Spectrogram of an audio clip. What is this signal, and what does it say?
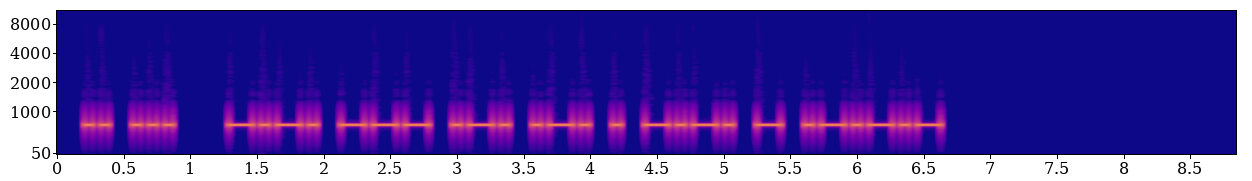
Morse code, heard as a keyed tone, about 20 wpm, 700 Hz. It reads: IS CORRECT.
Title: Sentences with 8-Word Phrases - 20wpm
